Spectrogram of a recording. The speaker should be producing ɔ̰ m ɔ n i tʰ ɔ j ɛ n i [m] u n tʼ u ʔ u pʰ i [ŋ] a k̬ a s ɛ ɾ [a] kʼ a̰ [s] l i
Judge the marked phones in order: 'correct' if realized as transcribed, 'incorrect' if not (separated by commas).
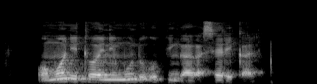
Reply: correct, correct, incorrect, incorrect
